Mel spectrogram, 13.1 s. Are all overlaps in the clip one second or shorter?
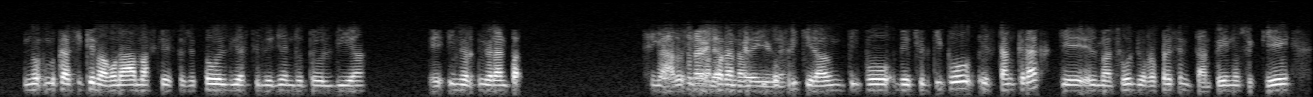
No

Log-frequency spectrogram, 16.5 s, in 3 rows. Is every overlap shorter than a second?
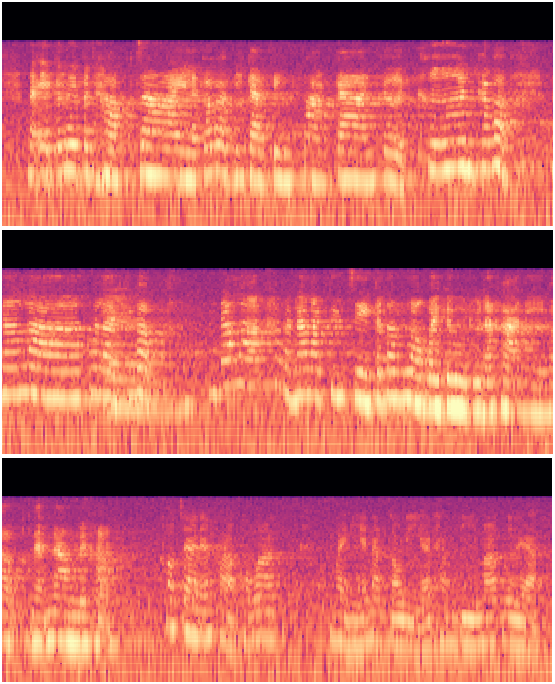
Yes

